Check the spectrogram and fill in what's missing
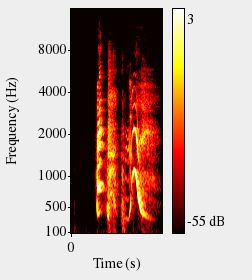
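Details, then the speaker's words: Adult woman with a cold, sore abdomen after workouts: single sharp sneeze, quick catch of breath then explosive burst trailing into voiced release. "also I did ADW workouts yesterday so every time I sneeze it feels like I have a child and it's kicking the [ __ ] out of me from the inside"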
